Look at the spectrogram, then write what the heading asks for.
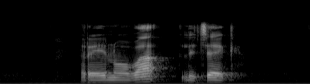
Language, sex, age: Northern Sotho, male, 22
